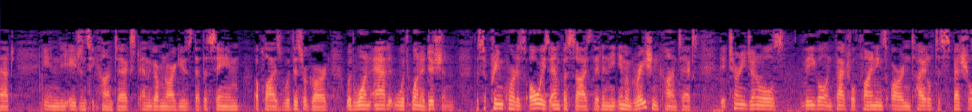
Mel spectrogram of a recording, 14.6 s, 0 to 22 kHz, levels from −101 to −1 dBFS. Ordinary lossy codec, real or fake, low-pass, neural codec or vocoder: Opus, 64 kbps; real; 7.2 kHz; none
